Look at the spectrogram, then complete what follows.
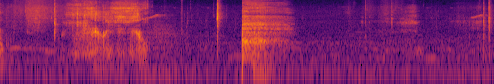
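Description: Someone eating a spoonful of mak mao berries: wet slurping and lip-smacking mouth noises, with a short louder slurp about two and a half seconds in and a few sharp clicks.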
